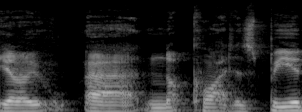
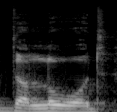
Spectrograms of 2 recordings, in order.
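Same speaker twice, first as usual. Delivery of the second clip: normal talking voice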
